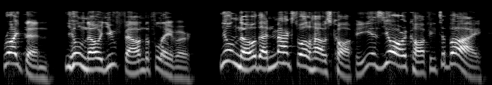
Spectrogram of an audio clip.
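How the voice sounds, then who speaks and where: A man's voice: high-pitched, sing-song, a little slow, no room sound. A man announcing and reading ads in a polished, emphatic old-time radio style. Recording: dull lo-fi radio sound, music behind.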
